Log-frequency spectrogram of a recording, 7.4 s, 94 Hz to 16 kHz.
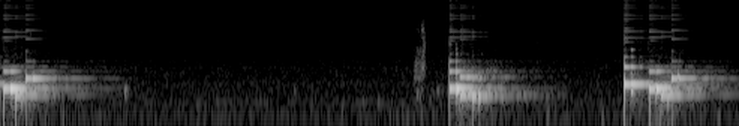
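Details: PixHawk flight controller reconnected after a rover firmware install during a reset: three short musical chime bursts at about 0, 4.5 and 6.3 seconds, the normal power-up tones.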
